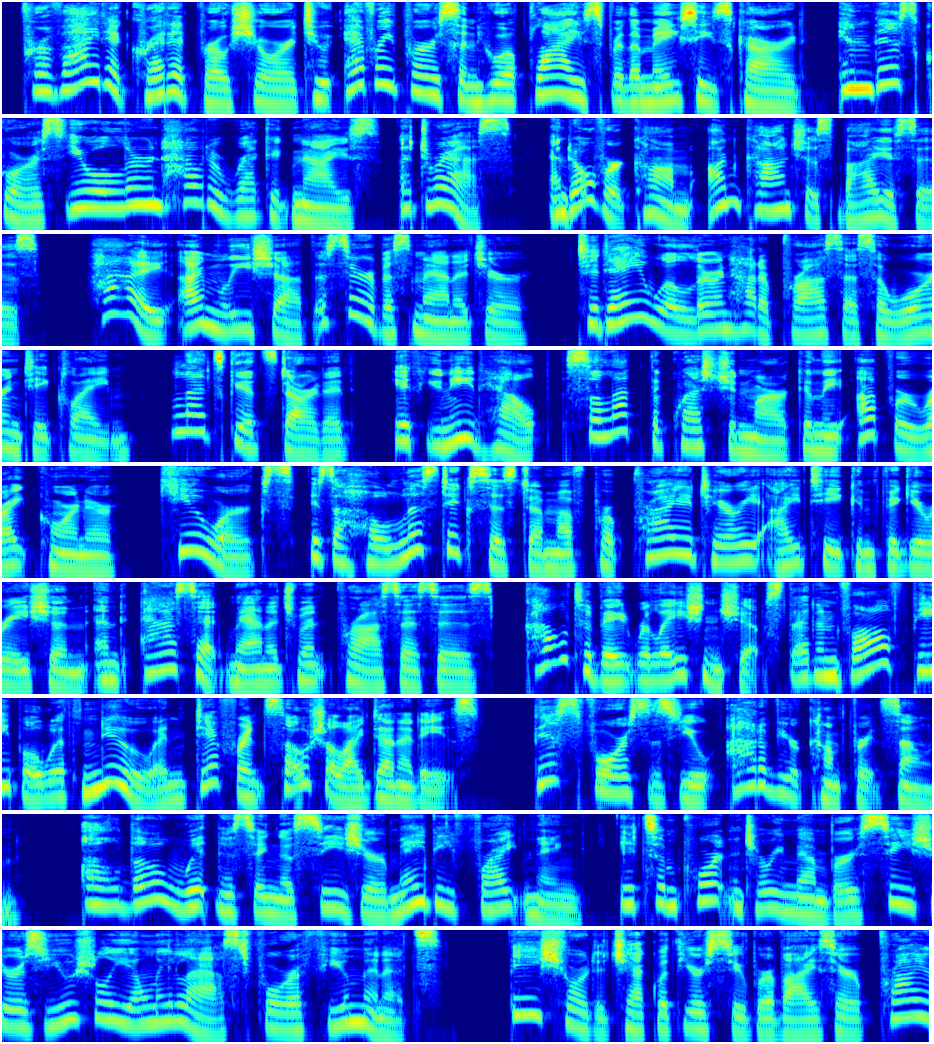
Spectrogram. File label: E-Learning Narration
